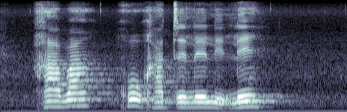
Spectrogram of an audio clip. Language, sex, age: Northern Sotho, male, 24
